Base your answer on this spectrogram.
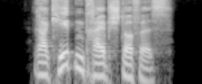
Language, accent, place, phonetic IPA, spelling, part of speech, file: German, Germany, Berlin, [ʁaˈkeːtn̩ˌtʁaɪ̯pʃtɔfəs], Raketentreibstoffes, noun, De-Raketentreibstoffes.ogg
- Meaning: genitive singular of Raketentreibstoff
